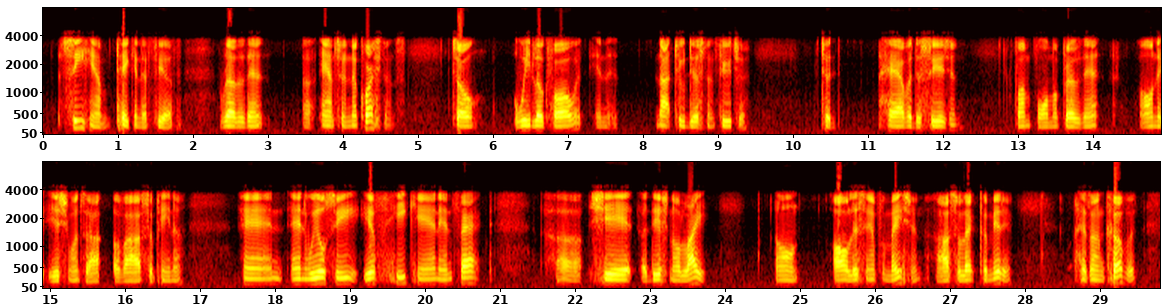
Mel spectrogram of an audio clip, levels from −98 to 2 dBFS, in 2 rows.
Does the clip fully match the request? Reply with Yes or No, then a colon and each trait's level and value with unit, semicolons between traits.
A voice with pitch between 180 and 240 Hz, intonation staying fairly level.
No: low, 110 Hz; narrow, 2.0 semitones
